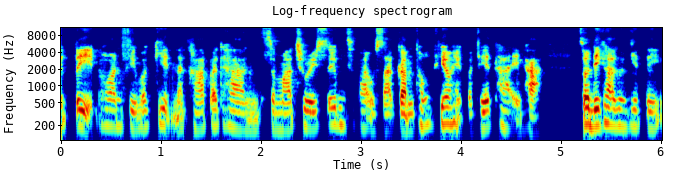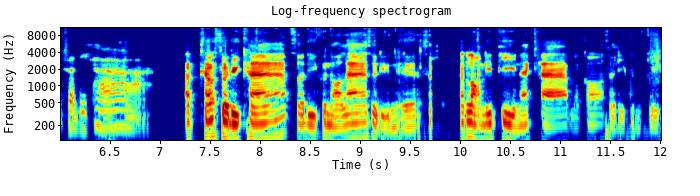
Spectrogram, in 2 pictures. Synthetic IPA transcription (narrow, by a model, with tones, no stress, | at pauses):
ki˧˩t̪ːḭ˨˩pʰɔː˧nsiː˨˩˦wa˧˥ki˨˩t̪̚na˦˥kʰa˦˥pɾa˧t̪ʰaː˧nsa˧maː˦˥t̪ʰu˧ɾi˦˥sɯ˥˩msa˧pʰaː˧˩ʔu˨˩saː˨˦˧ka˧mt̪ʰɔ˥˩ŋt̪ʰi˥˩əwɦɛː˨˩ŋpa˧eː˥˩t̪ʰːa˧jkʰa˥˩ | st̚diː˧kʰaː˧˥˩ku˧nki˧˩t̪ːḭ˨˩sa˧˩a˨˩diː˧kʰaː˧˩ | a˦˥p̚kʰa˦˥p̚sa˨˩˨t̚diː˧kʰɾa˦˥p̚s̚diː˧kʰu˧nʔɔː˧laː˥˩sa˨˩˨iː˧kʰu˧nʔɤː˦˥a˦˧ | a˥˩lɔː˨˩ŋni˦˥t̪ʰiː˧na˦˥kʰɾa˦˥p̚lɛː˦˥wkɔː˥˩sa˨˩˨t̚diː˧kʰu˧npli˨˩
